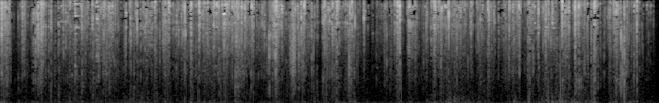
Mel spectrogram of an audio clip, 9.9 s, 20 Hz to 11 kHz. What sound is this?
keys - rustling 04
clink, jingle, keys, metal, metallic, rustle, rustling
